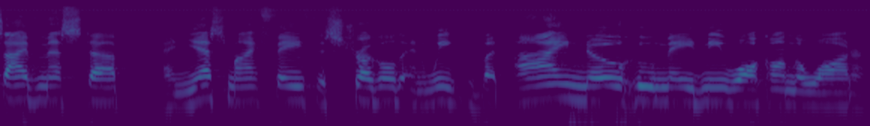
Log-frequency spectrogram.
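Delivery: ordinary talk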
